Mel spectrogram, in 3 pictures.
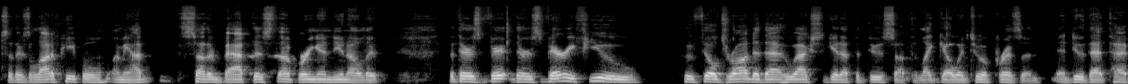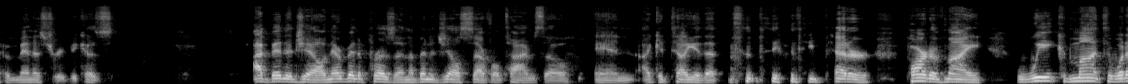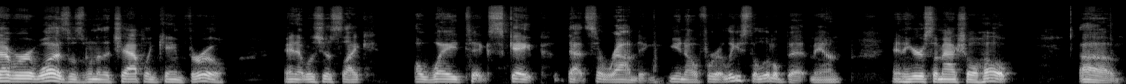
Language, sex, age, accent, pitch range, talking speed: English, male, 30-49, American, 110-130 Hz, 190 wpm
